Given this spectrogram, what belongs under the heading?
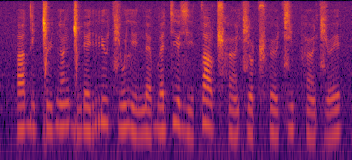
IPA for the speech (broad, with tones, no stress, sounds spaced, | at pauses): a˨˦ d i˨ ǀ y˨˩˦ d œ̃˨˦ ɡ͡ǀ y˨ ɾ e˨ rʲ u˦˨ t͡ɕ u˨˦ lʲ e˨ n̪ ɛ˨˩˦ b ɛ˨˦ tʲ œ˦˨ zʲ e˨˩˦ t̪ a˦˨ ʈ͡ʂʰ œ̃˨˩˦ t͡ɕ o˨ ʈ͡ʂʰ ø˨˩˦ t͡ɕ i˨˦ pʰ œ̃˨˩˦ t͡ɕ ø˨˦ e̯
